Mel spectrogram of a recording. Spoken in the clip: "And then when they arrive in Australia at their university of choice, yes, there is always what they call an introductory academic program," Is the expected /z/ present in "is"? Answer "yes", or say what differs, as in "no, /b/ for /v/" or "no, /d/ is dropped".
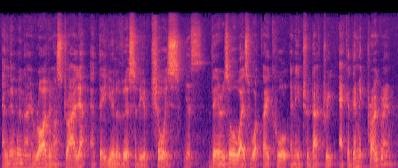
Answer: yes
